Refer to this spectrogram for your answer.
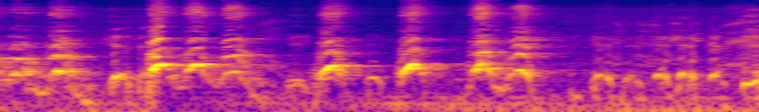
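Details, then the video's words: Dog reacting on seeing a stranger, giving short, sharp barks and yips in quick bursts roughly once a second, each with a bright tonal edge, over steady background noise. "How Dog Reacts When Seeing Stranger - Running, Barking?"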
